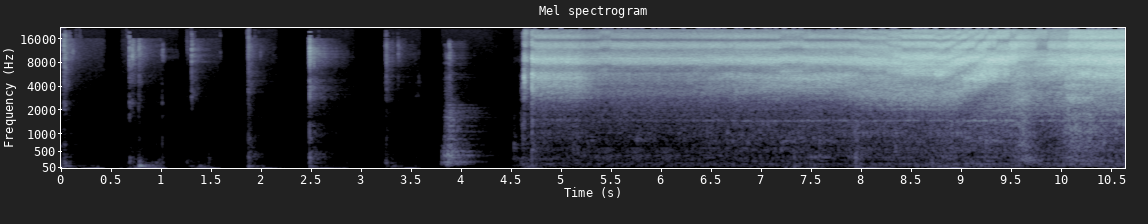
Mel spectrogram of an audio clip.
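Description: A handful of short, evenly spaced knocks give way to the steady, hissing rush of water from a quick shower, which runs continuously and grows slightly louder toward the end. No one speaks.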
